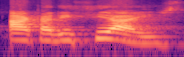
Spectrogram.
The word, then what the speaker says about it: acariciáis: Por último vemos acariciáis. De nuevo vemos una vocal cerrada más abierta más cerrada, formando un triptongo, acariciáis, y al igual que effectuates lleva el acento en la vocal abierta.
